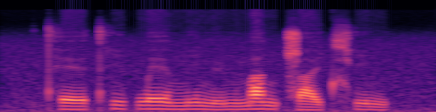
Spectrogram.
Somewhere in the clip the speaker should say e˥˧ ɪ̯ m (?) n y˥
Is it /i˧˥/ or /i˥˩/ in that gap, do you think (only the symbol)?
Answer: i˥˩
